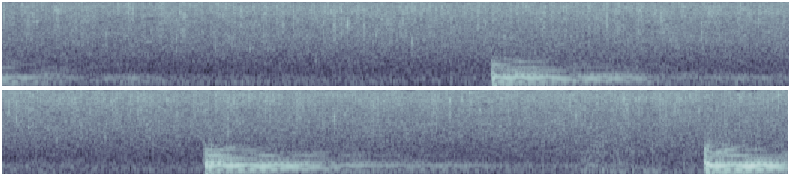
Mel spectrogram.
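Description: Steady rain sound effect, with a deep ringing musical hit landing about every three and a third seconds, three times, each struck suddenly and fading away.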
